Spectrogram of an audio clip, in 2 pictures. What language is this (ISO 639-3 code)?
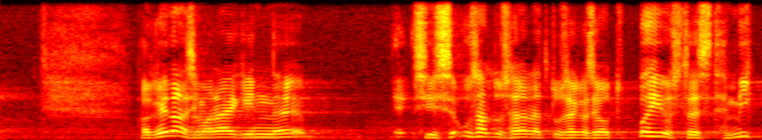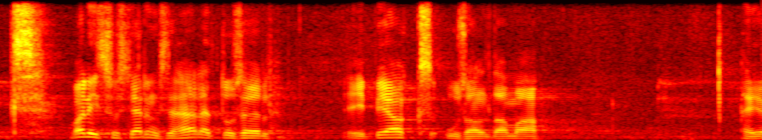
est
